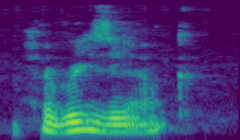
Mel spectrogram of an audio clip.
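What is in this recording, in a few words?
"heresiarch", British English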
